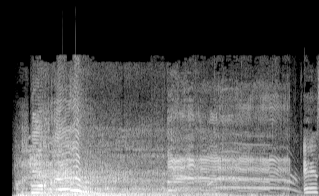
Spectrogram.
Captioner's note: more screaming in Spanish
